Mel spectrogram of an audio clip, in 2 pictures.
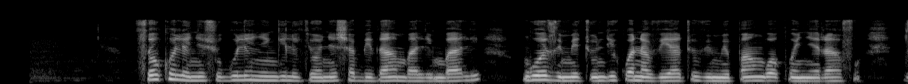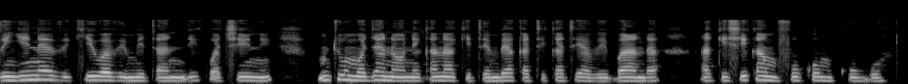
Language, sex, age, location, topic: Swahili, female, 18-24, Nairobi, finance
